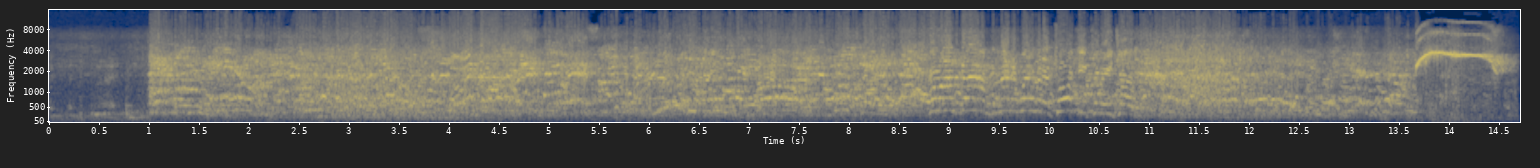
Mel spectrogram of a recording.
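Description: Several men and women talk over one another.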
